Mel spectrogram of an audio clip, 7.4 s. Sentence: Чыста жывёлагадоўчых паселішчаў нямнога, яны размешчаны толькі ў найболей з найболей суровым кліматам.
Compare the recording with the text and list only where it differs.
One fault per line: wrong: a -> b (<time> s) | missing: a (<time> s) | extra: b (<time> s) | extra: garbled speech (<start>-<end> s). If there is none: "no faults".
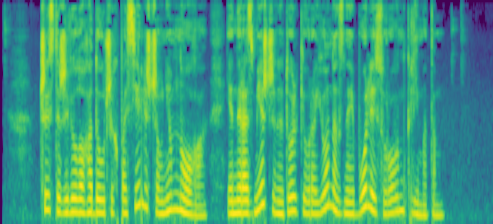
wrong: найболей -> раёнах (4.7 s)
